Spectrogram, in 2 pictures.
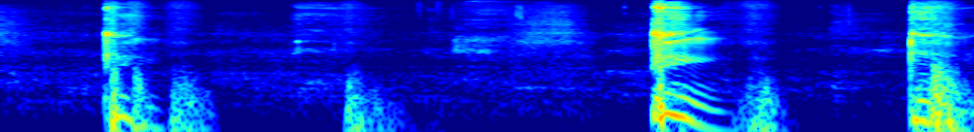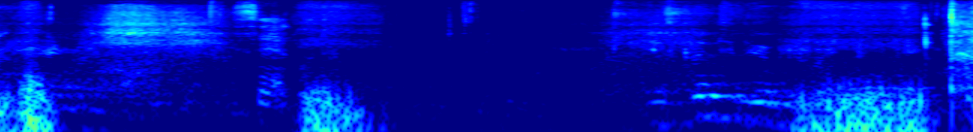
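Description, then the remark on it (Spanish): A person coughs and clears their throat several times before meditating, with short, fairly loud bursts separated by pauses, ending in a longer, rougher throat-clearing rasp. “El segundo paso es toser.”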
